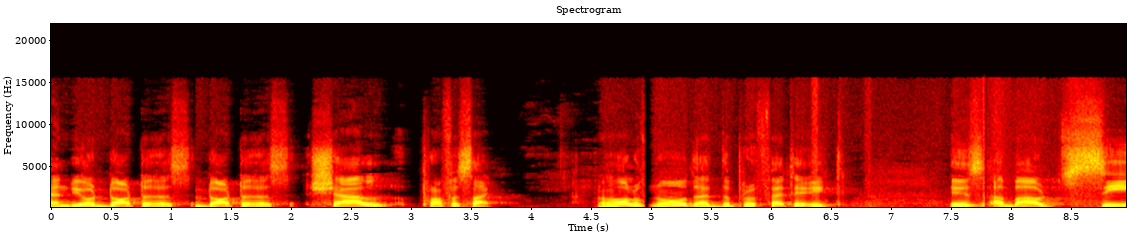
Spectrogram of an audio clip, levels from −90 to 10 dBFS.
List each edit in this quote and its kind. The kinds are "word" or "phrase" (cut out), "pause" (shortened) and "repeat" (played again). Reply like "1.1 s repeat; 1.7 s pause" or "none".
1.2 s repeat; 4.9 s word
